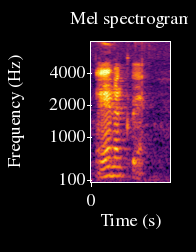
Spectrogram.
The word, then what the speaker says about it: Enneagram: But if it's a number, if you don't really understand or, like, know a lot about the, how do you say it, Enneagram? – Enneagram.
